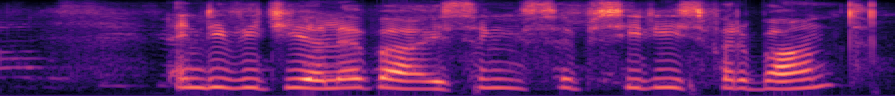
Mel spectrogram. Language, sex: Afrikaans, female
